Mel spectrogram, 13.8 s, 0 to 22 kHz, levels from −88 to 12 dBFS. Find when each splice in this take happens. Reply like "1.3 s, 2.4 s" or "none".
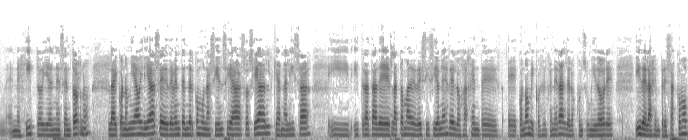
2.2 s, 2.8 s, 6.5 s, 7.8 s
